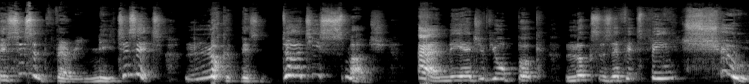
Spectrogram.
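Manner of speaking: loud swooping scolding. Narrator reading a teacher checking a pupil's workbook, Mrs Collins scolding. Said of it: "said [name], / she scolded, / Back in the classroom, everyone settled down at their tables. "We'll do our writing first, shall we?" said [name], "and after that we'll reward ourselves with a story."".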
